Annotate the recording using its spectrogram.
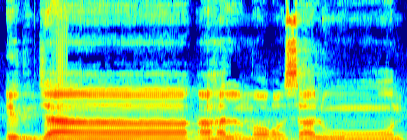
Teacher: جا یہاں پہ مد ہوگی 5 الفی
